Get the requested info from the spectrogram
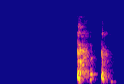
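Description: Near silence, then a person's cough about one and a half seconds in, in two short bursts.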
